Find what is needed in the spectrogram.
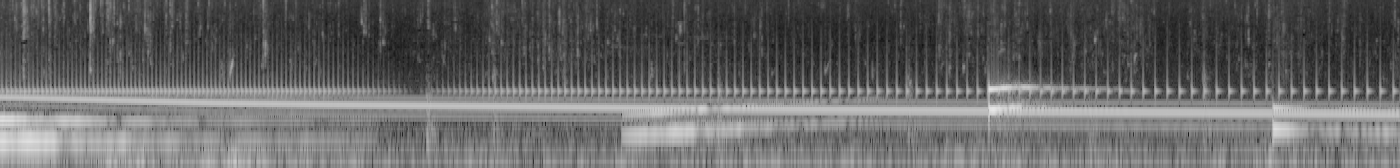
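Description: Synthesized sine tones from the Sonic Kayak's sonification system, sounding live sensor readings. A steady tone holds while a second tone slides slowly down in pitch. Lower tones switch on and step in pitch, with sharper note onsets about ten seconds in and near the end, all over a rapid, even pulsing.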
